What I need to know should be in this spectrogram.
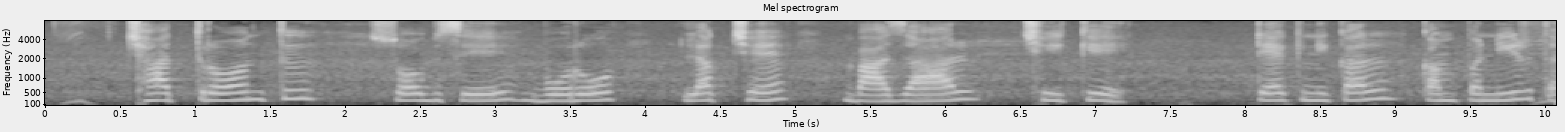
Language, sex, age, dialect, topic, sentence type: Magahi, female, 18-24, Northeastern/Surjapuri, banking, statement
